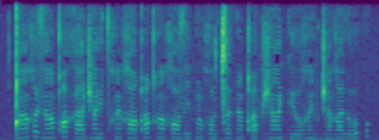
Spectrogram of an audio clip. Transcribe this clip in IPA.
ǃ ã χ ɨ z ã qʼ ɒ x a d͡ʒ ã ɾʲ o t χ ĩ χ a qʼ i qʰ ã χ ɒ z i f õ χ o ǀ ə θ ĩ qʼ ə f ʒ ã kʲ o ʁ ĩ v d͡ʒ ã ʁ a ð o k

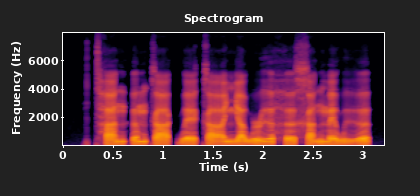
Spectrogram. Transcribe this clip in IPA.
t̪ʰ a˧ n ʔ ə˧ m k aː˨˩ k̚ w ɛ˨˩˦ k aː˨˩˨ ɲ a˨˩˨ w ɹ ɨ˧ ə̯ h əː˧ x a˨˩˦ n m ɛ˧ w ɨ˨˩˦ ə̯

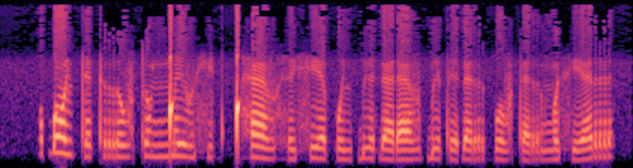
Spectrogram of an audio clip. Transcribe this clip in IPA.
ɓ ɔ lʲ t æ t r o v t o ŋ͡ǃ e v xʲ e t ǃʰ æ v h e xʲ æ p o lʲ ɓ ɪ ɗ æ ɾ æ v ɓ ɪ t e ɗ æ r p o v t æ r ŋ ɔ xʲ æ r

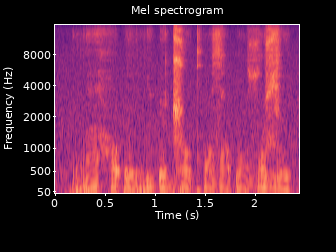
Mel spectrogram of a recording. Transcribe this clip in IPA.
r ã h ɔ ʔ ɘ r i ʔ e ɖ͡ʐ ɔ kʷʰ e zˤ e ʔ u zˤ u ʑ ɘ

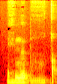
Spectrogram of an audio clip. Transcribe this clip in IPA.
e̤ m ɯ b ɑ̤ q

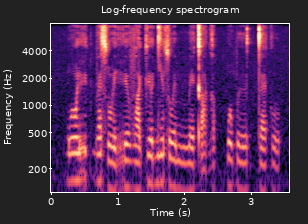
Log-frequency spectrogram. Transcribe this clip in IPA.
b ɔ̃ː˦ rʲ u˦ k b ɛ˦ s õ˨ ɪ̯ rʲ o˧ v a˧ kʲ o˦ dʲ ũ˦ s u˧ ɪ̯ mː e˧ kʼ a˨ ɡ ɐ˦ pː ɔ̃˦ p ɨː˧ tː ɛː˦ k u˧

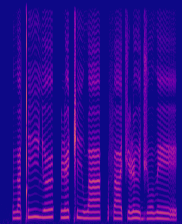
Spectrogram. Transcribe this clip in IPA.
ð a ǃ iː ʎ œː | ɭ ɛ ǁ iː w a | f aː t͡ʃ ɘ ɭ ɘː d͡ʒ oː ð eː

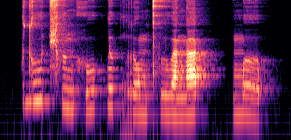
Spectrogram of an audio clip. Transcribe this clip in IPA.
d uː˥˩ t͡ɕʰ ɯ˧ ŋ h uː˦˥ k̚ l ɯ˥˩ k̚ r o˧ m kʰ l u˧ a̯ ŋ a˦˥ k̚ | m ɤː˨˩ p̚

